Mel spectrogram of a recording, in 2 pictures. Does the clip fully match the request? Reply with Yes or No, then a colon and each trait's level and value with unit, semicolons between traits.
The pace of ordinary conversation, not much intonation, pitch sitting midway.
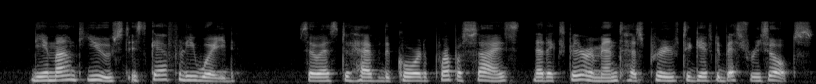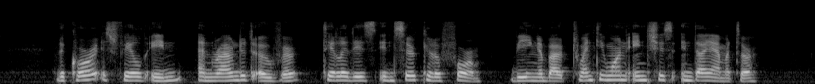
Yes: average, 165 wpm; narrow, 2.3 semitones; medium, 180 Hz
